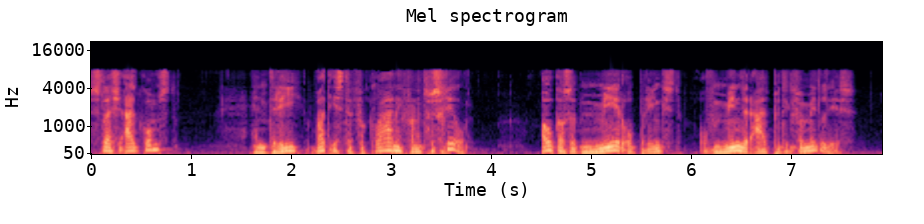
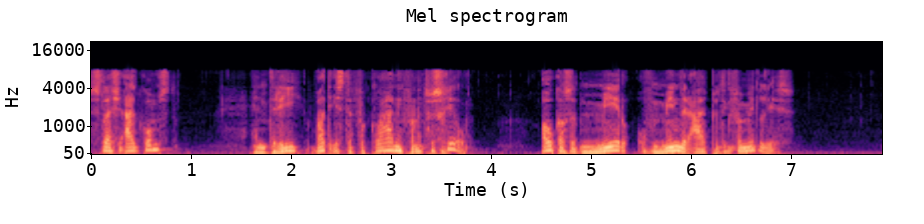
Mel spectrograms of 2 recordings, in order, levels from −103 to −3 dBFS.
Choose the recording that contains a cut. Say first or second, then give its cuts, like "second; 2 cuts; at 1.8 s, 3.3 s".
second; 1 cut; at 5.3 s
